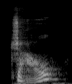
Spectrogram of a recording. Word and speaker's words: 着: This word is pronounced as jao and it's used as a result complement.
